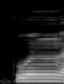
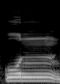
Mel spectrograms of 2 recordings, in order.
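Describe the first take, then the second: First: The final n is hidden and held nasally. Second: The final n is pronounced fully and clearly. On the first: The speaker calls it right. "bunyi nunnya kita samarkan. Kemudian kita dengungkan" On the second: The speaker calls it wrong. "bunyi nunnya tuh jelas sempurna kun, jangan"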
